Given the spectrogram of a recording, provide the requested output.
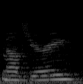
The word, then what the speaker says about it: Malgeri: It's Malgeri. How do you spell that?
